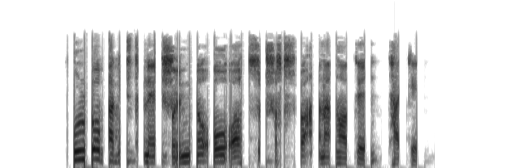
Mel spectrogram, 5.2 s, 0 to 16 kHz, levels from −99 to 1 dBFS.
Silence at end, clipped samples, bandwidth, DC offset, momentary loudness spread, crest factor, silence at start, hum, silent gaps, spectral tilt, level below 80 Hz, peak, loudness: 1.1 s; under 0.1%; 7.8 kHz; under 0.1%; 8 LU; 18 dB; 0.75 s; none; 1.20-1.25 s, 3.13-3.18 s; -4 dB/octave; -48 dBFS; 0 dBFS; -15 LUFS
